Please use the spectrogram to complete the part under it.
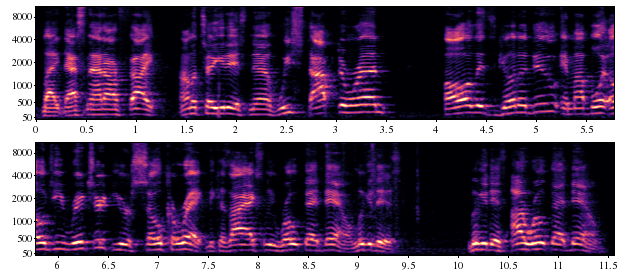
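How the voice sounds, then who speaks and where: A young man hosting a casual fan show, talking in slang and repeating himself when excited. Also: fairly high pitch, normal speed. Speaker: sports fan show host. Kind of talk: casual live-stream chat.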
